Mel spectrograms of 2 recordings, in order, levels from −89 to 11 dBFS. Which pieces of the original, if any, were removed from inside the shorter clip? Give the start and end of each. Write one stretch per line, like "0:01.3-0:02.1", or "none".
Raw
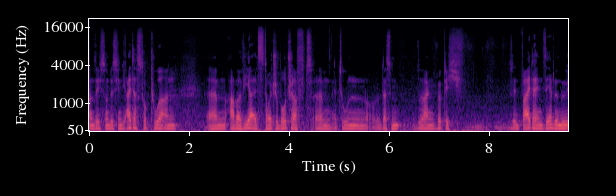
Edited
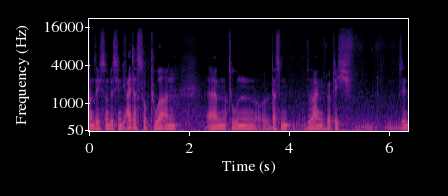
0:02.8-0:05.0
